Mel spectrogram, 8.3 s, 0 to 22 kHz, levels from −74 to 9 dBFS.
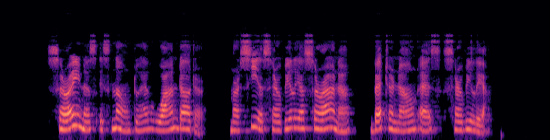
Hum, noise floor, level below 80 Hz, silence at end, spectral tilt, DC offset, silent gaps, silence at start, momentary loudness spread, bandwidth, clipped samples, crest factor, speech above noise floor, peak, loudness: none; -84 dBFS; -62 dBFS; 0.9 s; -3.5 dB/octave; under 0.1%; none; 0.75 s; 11 LU; 9.4 kHz; under 0.1%; 18 dB; 66 dB; -2 dBFS; -18 LUFS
